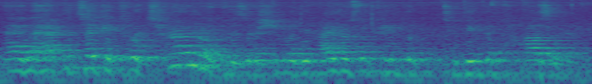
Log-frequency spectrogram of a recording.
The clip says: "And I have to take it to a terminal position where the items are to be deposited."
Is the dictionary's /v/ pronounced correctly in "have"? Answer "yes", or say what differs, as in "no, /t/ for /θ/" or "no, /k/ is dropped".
no, /f/ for /v/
